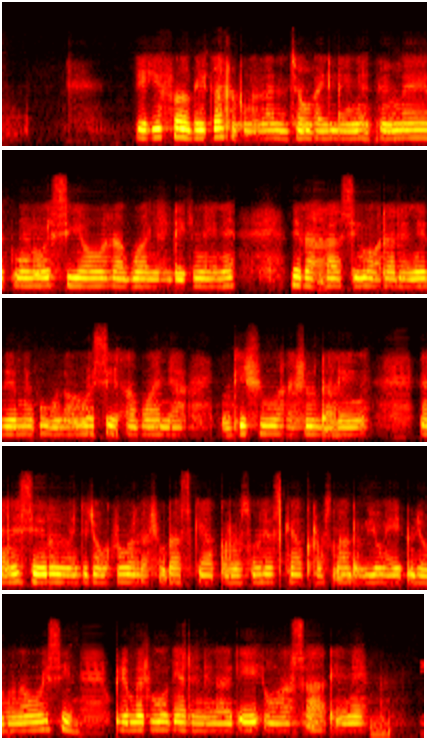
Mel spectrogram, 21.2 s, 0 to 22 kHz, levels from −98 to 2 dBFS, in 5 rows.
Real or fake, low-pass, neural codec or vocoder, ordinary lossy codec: fake; none; codec, 24 kHz, 0.9 kbps, WavTokenizer, medium music audio release; none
